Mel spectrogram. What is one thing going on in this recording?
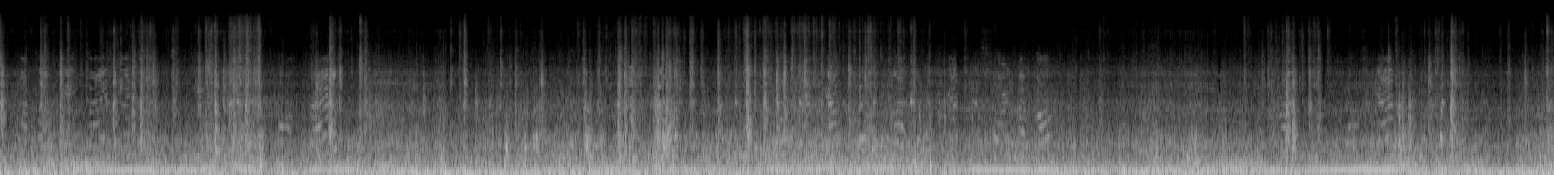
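A young woman reads out pace notes quickly through an intercom, close by.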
